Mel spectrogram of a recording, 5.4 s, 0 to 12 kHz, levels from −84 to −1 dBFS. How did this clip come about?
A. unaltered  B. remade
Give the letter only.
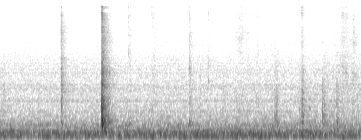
B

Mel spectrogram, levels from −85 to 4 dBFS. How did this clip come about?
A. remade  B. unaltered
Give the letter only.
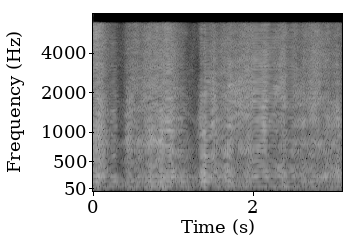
A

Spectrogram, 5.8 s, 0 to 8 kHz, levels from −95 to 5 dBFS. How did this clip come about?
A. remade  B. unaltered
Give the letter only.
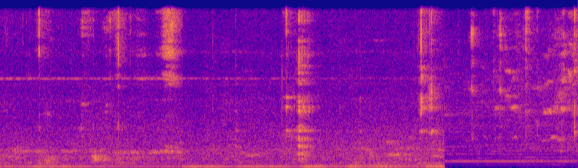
B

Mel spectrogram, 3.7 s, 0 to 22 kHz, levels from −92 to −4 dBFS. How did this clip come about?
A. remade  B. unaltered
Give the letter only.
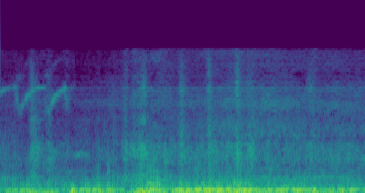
A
